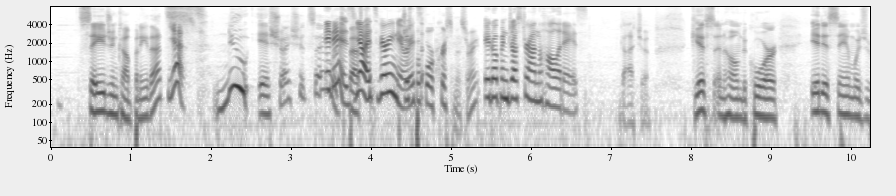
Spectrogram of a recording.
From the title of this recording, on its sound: Old Town Winchester Walking Tour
